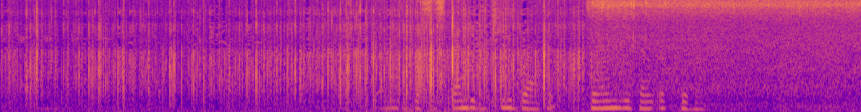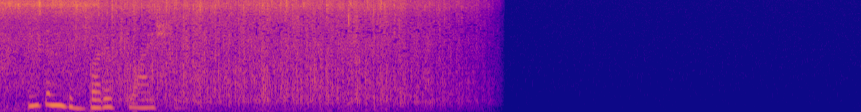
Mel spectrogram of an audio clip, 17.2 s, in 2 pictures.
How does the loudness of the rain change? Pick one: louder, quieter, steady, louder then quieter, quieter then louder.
louder then quieter.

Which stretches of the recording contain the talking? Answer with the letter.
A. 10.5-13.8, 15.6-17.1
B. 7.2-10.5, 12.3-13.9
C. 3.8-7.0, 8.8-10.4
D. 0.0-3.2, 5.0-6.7
C.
